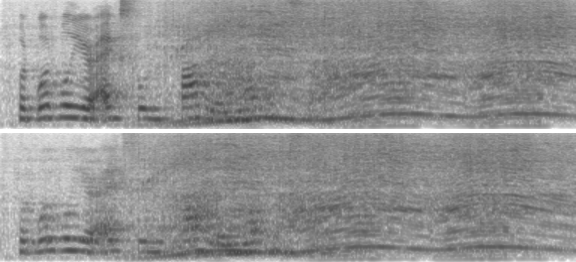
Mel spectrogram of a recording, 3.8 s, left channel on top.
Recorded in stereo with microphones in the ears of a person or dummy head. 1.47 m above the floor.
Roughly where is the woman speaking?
Left.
